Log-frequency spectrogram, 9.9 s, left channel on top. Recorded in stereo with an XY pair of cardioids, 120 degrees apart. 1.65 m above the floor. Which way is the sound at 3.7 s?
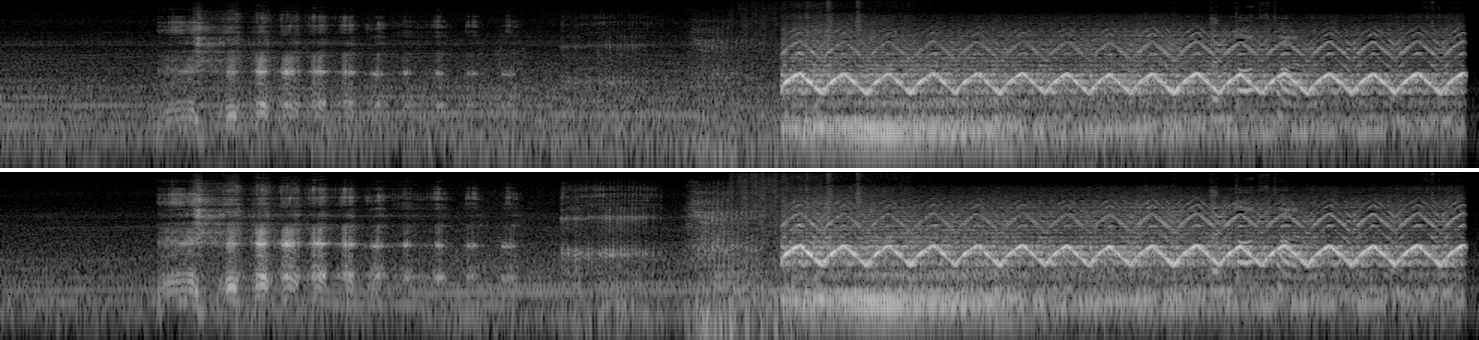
50° right.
